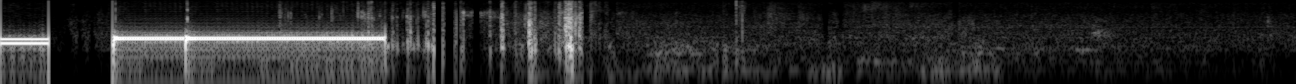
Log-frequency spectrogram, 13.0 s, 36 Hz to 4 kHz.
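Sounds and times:
telephone tone during a call transfer to a quality department: 0.0 - 0.5, 1.1 - 3.9.

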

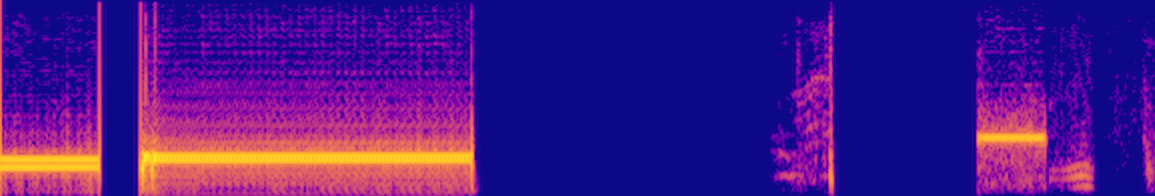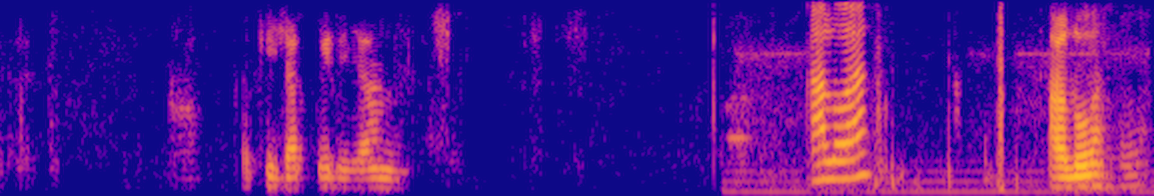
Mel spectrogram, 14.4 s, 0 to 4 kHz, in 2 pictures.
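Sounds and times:
telephone line tones while a call is being transferred: 0.0 - 3.0
speech: 8.9 - 10.1, 11.8 - 12.9, 13.8 - 14.4.

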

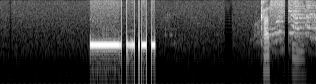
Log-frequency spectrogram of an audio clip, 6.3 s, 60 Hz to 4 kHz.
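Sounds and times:
telephone dial tone while placing a call: 1.8 - 3.1
speech: 5.3 - 6.2.

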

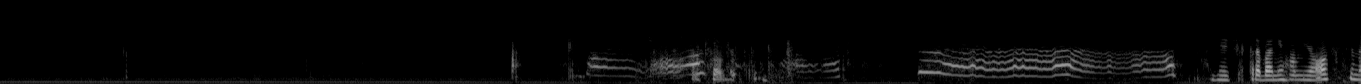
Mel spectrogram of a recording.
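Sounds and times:
four-month-old baby girl crying after vaccination at home: 5.8 - 8.5, 9.2 - 11.8
speech: 12.2 - 13.5.

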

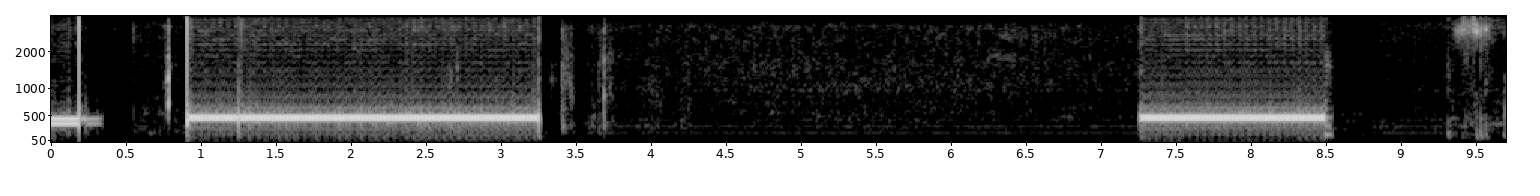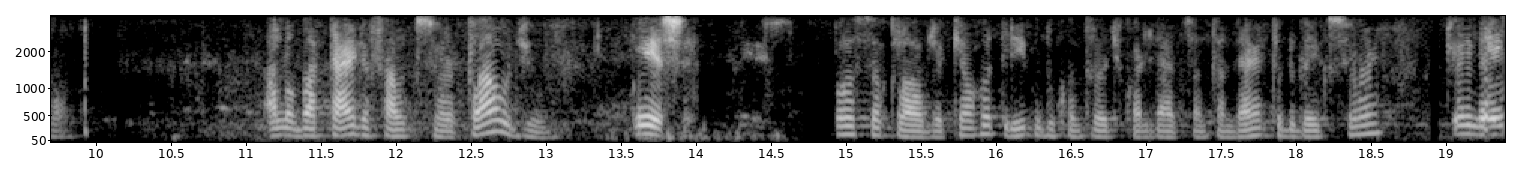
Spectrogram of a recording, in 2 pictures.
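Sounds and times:
telephone call transfer tones on the line: 0.0 - 3.3, 7.3 - 8.6
speech: 11.4 - 14.1, 15.0 - 19.3.

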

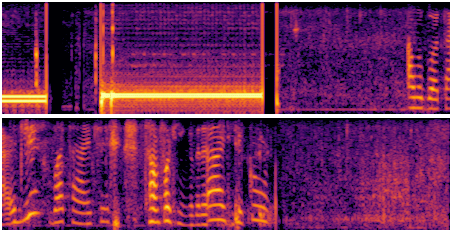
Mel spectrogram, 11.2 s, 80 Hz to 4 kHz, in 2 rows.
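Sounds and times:
telephone line tone while a call is transferred: 0.0 - 0.6, 1.3 - 3.3
speech: 5.2 - 9.2.

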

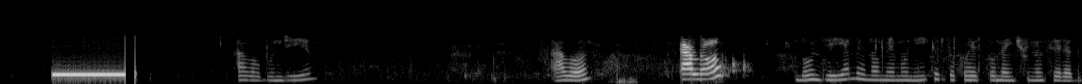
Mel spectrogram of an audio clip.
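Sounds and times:
telephone tone of an incoming call: 0.5 - 1.3
speech: 2.4 - 3.3, 5.5 - 7.4, 8.0 - 10.8.

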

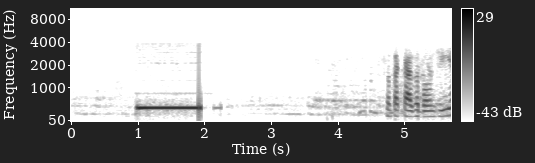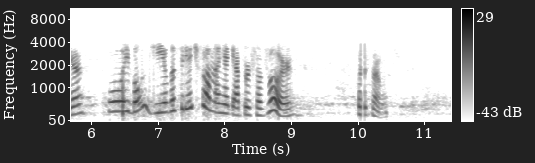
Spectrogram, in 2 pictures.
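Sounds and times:
electronic telephone ringing tone during a call transfer: 1.0 - 2.1
short beep: 1.0 - 2.2
speech: 4.7 - 9.2, 10.2 - 10.6.

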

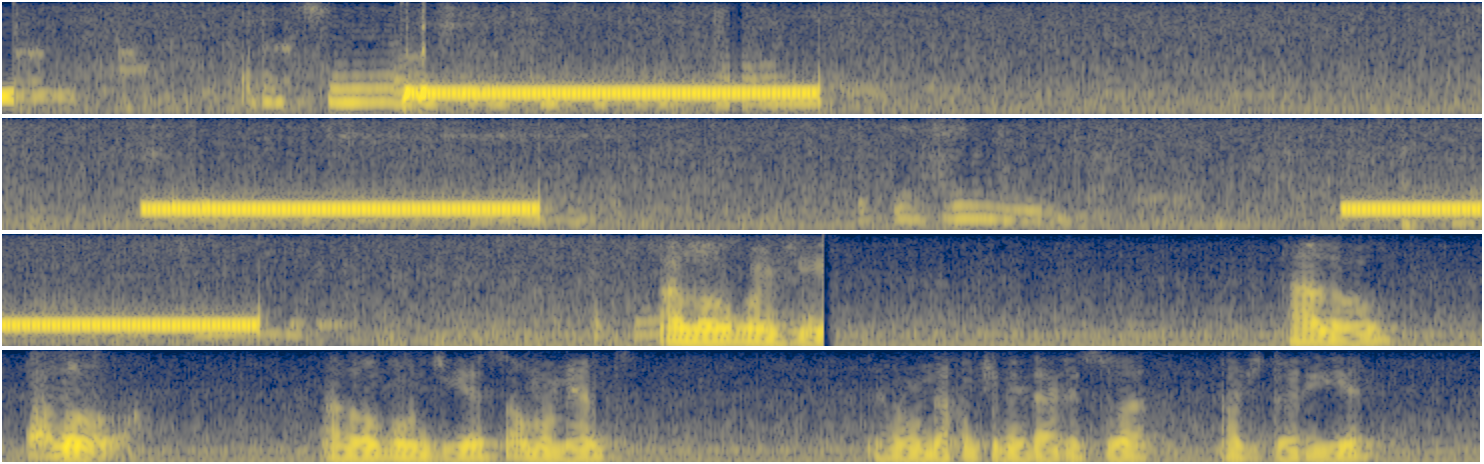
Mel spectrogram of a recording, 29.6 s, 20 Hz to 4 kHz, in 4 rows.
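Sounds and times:
telephone hold tones during a call transfer: 0.0 - 0.4, 2.0 - 4.1, 8.1 - 10.1, 14.1 - 16.1
faint low noise: 0.0 - 29.5
speech: 18.2 - 18.9, 22.5 - 22.8, 27.1 - 29.2.

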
